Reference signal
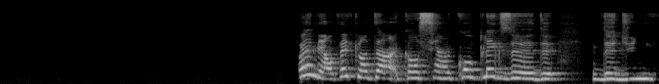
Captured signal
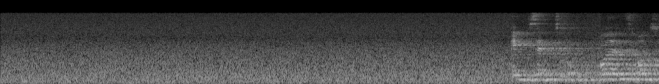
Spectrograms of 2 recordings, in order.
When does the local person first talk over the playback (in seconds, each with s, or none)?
5.1 s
